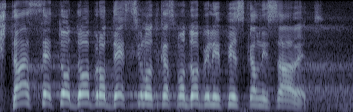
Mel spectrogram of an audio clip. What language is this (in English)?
Serbian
